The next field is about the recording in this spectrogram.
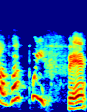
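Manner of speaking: high, rude, angry, fed-up voice. Retelling telling a man off during an argument: imitating her own angry retort. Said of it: "eu mandei o homem pro inferno".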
